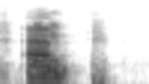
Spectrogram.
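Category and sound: human body sound, coughing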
